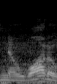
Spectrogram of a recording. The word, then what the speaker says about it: Nahuatl: But in total, the name actually comes from an indigenous language found in Mexico called Nahuatl. Or other people pronounce it as Nahuatl with that TL sound.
